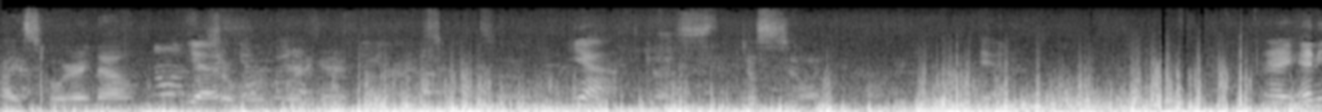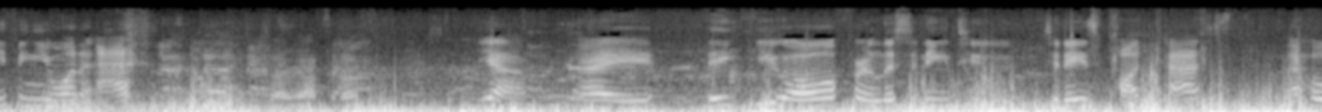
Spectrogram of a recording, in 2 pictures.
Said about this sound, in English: Also, by the way, if you hear voices in the background, it's because we're at at our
